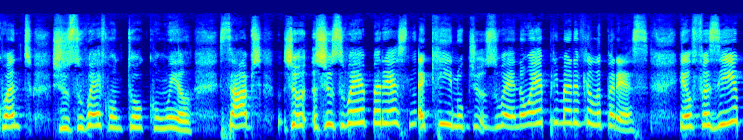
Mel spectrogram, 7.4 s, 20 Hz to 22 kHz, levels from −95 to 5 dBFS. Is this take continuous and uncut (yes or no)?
no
